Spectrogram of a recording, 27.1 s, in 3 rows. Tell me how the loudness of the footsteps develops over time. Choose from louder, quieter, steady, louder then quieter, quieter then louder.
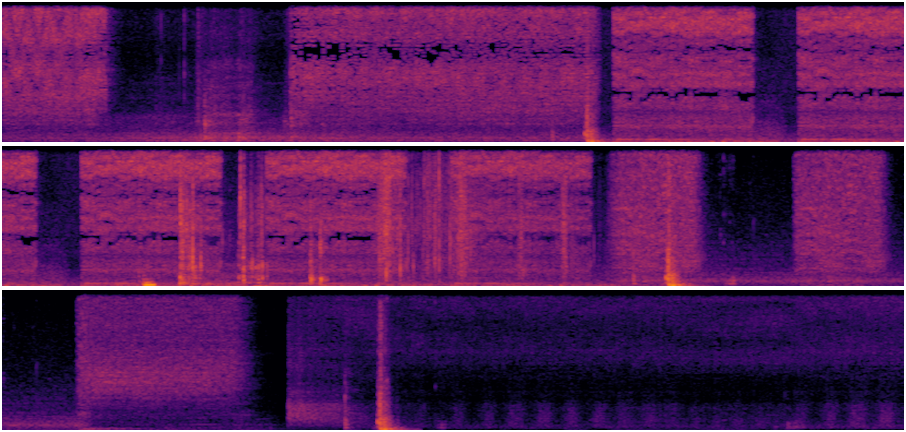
quieter.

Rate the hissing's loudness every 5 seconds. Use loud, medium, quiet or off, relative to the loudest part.
loud, loud, loud, medium, quiet, quiet.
